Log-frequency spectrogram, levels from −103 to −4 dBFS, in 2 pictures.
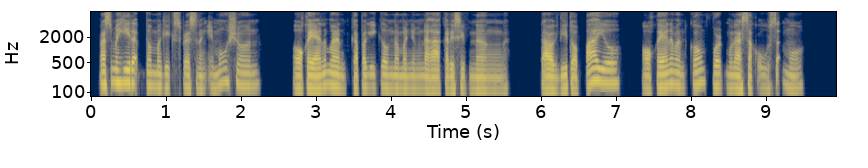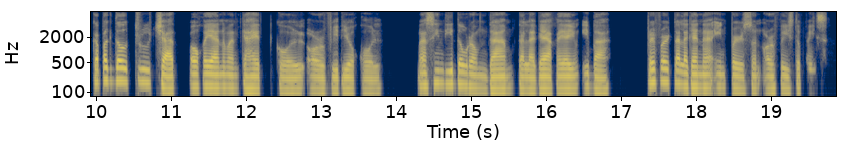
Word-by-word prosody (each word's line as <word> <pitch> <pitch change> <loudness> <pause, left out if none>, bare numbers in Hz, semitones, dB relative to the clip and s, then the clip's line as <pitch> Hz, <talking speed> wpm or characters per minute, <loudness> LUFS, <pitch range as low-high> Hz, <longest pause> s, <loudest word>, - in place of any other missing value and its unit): mas 150 +4 +4
mahirap 170 -1 +4
bang 145 -1 -3
mag-express 130 -1 -1
ng 120 +1 -6
emotion, 145 -1 -4 0.4
o 125 -1 +2
kaya 125 -1 +5
naman 140 -3 +1
kapag 125 +1 -1
ikaw 130 0 -3
naman 125 -1 -3
yung 120 0 -6
nakaka-receive 115 0 +1
ng, 110 0 -4 0.5
tawag 115 -1 +5
dito, 120 -2 0
payo 170 -2 +4 0.2
o 120 0 0
kaya 135 +3 +2
naman 145 -5 -2
comfort 145 -1 -2
mula 125 -2 +1
sa 120 - +1
kausap 125 +4 -5
mo, 130 -2 -7 0.4
kapag 185 +1 +1
daw 185 -1 +5
through 175 -2 -3
chat 120 -5 +4 0.2
o 135 -1 +2
kaya 135 -1 +5
naman 130 -1 -3
kahit 120 0 +1 0.2
call 110 0 -2
or 110 -2 -1
video 110 +1 -2
call, 105 0 -5 0.6
mas 145 +3 +1
hindi 160 -1 -3
daw 155 -1 +1
ramdam 115 -2 +1
talaga. 115 0 +2
Kaya 120 +1 +2
yung - - -26
iba 115 -5 -1 0.5
prefer 175 +1 +2
talaga 140 -5 +2
na 130 0 +1
in-person 125 -2 -3
or 120 0 -3
face 120 -2 -5
to 125 - -5
face 115 -1 -2
125 Hz, 165 wpm, -23 LUFS, 115-145 Hz, 0.6 s, kaya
